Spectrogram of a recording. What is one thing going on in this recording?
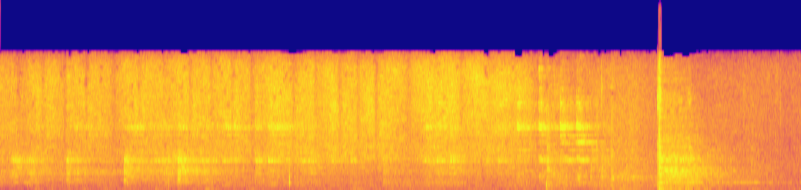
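An eraser rubs across a whiteboard.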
